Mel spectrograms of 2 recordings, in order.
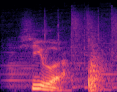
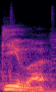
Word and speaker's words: Gila: I was calling it Gila and then once he said Hila was like, "Oh, duh." Yeah. Like, you know, the Hila monster, you know, hot down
